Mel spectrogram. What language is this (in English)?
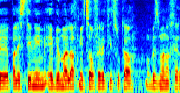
Hebrew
